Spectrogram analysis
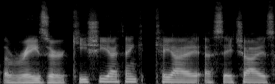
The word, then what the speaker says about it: Kishi: Kishi is how you say it.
